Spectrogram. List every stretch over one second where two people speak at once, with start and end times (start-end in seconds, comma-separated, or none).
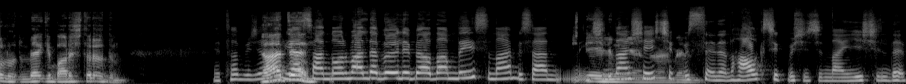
5.7-7.1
